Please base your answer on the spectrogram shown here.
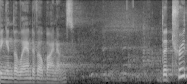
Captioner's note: audience laughing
